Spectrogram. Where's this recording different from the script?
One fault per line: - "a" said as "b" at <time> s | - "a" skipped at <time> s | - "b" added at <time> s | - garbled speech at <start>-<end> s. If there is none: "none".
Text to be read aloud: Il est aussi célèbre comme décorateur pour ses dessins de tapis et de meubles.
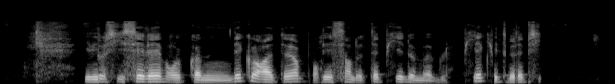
- "est" skipped at 0.9 s
- "ses" skipped at 3.2 s
- garbled speech at 4.6-5.4 s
